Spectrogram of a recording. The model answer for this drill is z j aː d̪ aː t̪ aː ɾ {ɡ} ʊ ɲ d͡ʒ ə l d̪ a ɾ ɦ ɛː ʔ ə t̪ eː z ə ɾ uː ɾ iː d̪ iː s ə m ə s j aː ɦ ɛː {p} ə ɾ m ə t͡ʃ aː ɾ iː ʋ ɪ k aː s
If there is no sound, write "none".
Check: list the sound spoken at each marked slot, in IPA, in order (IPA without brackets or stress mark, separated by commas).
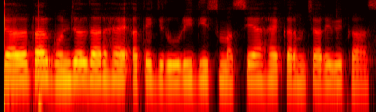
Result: ɡ, k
